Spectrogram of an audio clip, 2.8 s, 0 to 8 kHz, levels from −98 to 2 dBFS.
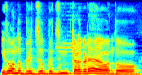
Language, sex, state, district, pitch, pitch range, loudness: Kannada, male, Karnataka, Koppal, 210 Hz, 180-230 Hz, -12 LUFS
